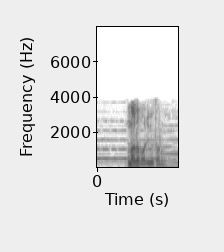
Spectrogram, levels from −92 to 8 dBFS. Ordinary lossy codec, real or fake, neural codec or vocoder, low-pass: AAC, 16 kbps; real; none; 7.2 kHz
